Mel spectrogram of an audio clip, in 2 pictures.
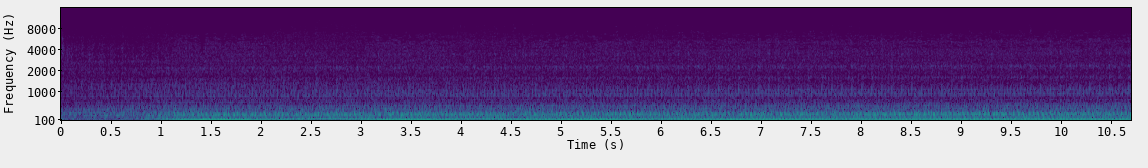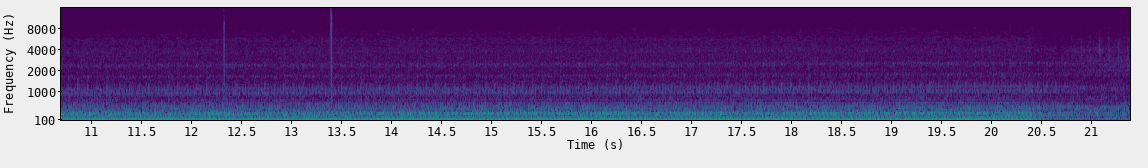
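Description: A six-cylinder diesel truck engine drones as the truck accelerates.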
